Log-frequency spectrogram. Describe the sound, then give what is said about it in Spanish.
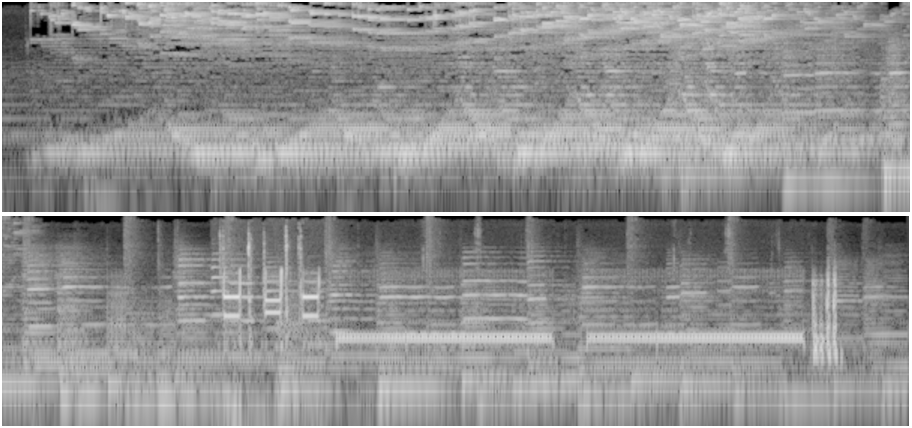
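Steady telephone dialing tones sound over a musical backdrop as a call is placed to a parental PIN hotline, followed by a series of short beeping tones and a ringing signal, loud with no voices. “En la radionovela de hoy, eh, pues vamos a hacer una llamada a este teléfono.”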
